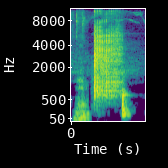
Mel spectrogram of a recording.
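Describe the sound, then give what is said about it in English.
Dice are rolled a second time, with advantage: a low rumble gives way to a sudden bright clatter of dice tumbling across a hard surface, rattling for most of a second before a brief final knock settles it. No voices. “And honestly, I'll let you roll with advantage for that since you are opening the door and initiating combat. So roll a second time.”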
